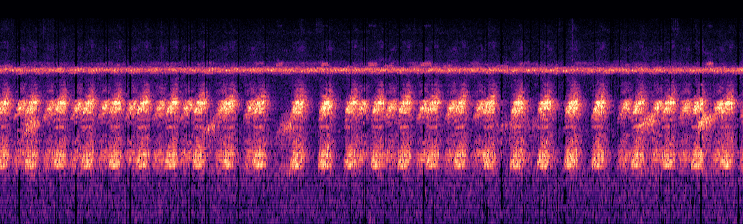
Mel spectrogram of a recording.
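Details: Chorus of frogs singing at night in Florida under the moon, many overlapping croaks in fast regular pulses, some louder bursts, with a persistent high-pitched hum throughout.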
